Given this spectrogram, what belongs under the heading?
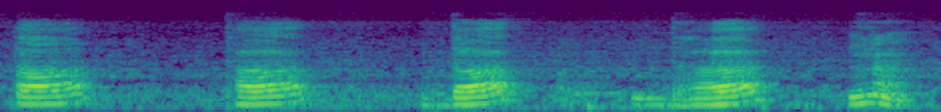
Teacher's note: ये सारे के सारे वर्ण हमारे दांतों से टच हो रहे हैं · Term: दंत्य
